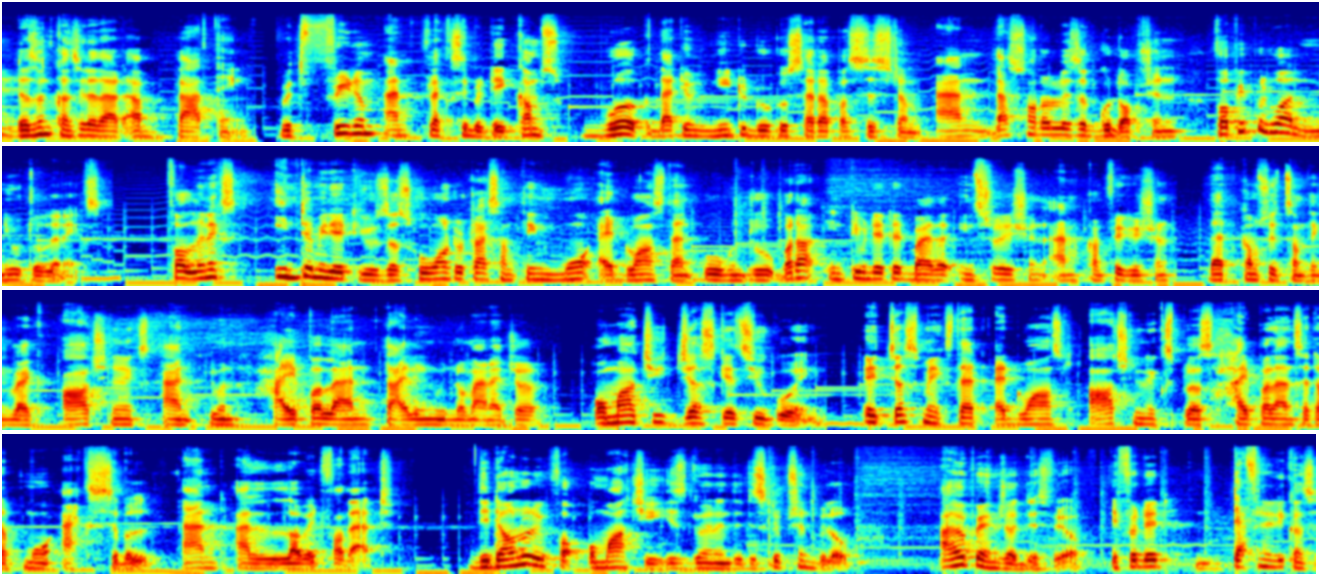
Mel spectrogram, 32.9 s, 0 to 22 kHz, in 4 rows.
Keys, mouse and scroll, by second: 0.1 super+4, 1.3 ctrl+shift+super+space, 2.2 Down, 2.6 Up, 2.9 Down, 3.0 Down, 3.1 Down, 3.3 Down, 3.6 Down, 4.1 Down, 4.3 Return, 6.9 super+3, 8.0 super+4, 8.4 super+3, 8.8 super+4, 10.7 ctrl+shift+super+space, 11.9 Up, 12.5 Return, 15.9 super+3, 19.9 super+4, 22.2 ctrl+shift+super+space, 22.9 Up, 23.1 Up, 24.2 Return, 28.1 super+space, 30.3 Escape, 31.3 alt+super+space, 32.2 Down, 32.4 Down, 32.5 Down, 32.6 Down.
